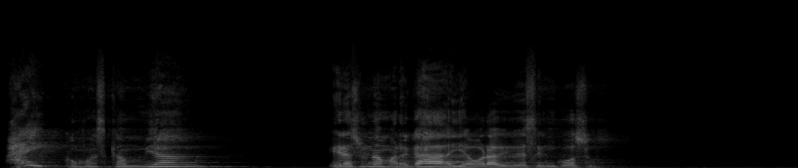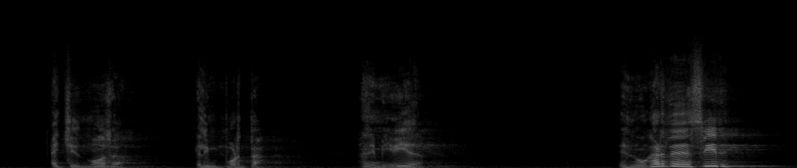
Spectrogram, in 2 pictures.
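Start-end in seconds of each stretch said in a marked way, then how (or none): 0.0-9.2 sarcastic gossip voice, lower and softer; a hint of a nosy churchgoer sneering; mocking gossip. Preacher imitating a gossip who mocks a changed woman, softer and lower.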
